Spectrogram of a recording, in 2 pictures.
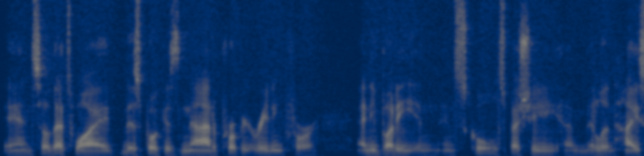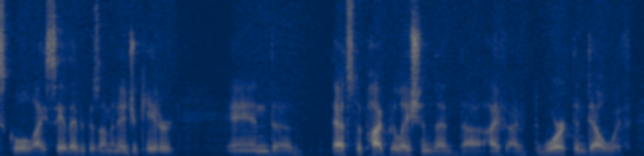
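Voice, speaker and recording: A middle-aged man from Iraq, an author and educator, talks in a somewhat low voice. He speaks slowly and thoughtfully, stopping often with ums and restarts as he explains things in an interview. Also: level tone, darkish tone. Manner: thoughtful, hesitant with many fillers and restarts. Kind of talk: casual interview monologue.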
